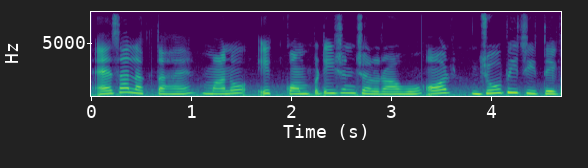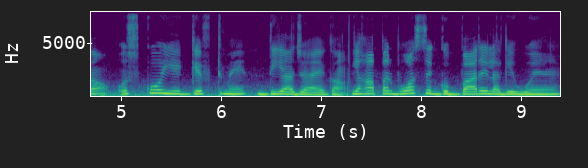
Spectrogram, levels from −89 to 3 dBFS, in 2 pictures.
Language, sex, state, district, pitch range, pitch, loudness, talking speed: Hindi, female, Bihar, East Champaran, 235-285 Hz, 255 Hz, -20 LUFS, 170 wpm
